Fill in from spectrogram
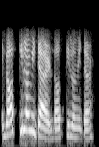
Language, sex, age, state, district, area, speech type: Assamese, female, 60+, Assam, Barpeta, rural, conversation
